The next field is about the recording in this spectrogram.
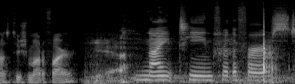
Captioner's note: laughs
